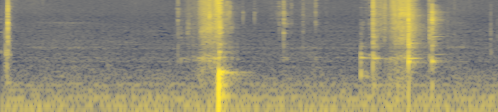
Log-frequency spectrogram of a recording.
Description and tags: Jar Cap Suck
Taking of the cap to a jar. Nice suction effect
off, jar, cap, suck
